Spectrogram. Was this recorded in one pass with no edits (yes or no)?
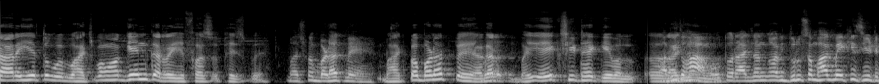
yes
